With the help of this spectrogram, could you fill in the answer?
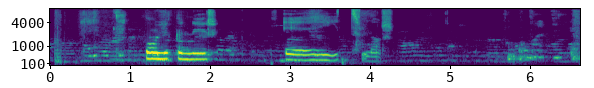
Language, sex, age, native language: Icelandic, female, 8, Icelandic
